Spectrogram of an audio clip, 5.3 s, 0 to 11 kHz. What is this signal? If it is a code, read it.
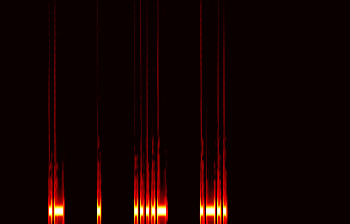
Morse code, heard as a keyed tone, about 28 wpm, spaced as for 13 wpm, 700 Hz. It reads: AE4L
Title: USA Call Signs - 4 Characters - 4x Character Spacing - 28wpm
